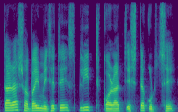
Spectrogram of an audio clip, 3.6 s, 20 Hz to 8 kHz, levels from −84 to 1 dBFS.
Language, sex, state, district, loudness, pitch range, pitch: Bengali, male, West Bengal, Alipurduar, -18 LUFS, 145-175 Hz, 165 Hz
